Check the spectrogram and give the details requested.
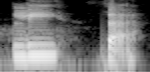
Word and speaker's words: Litha: The name Litha is pronounced lee-tha.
